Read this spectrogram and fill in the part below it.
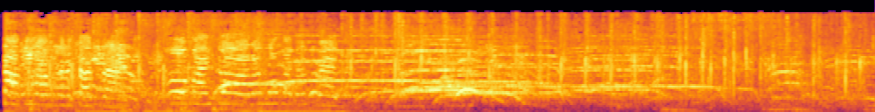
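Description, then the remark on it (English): Parents in a crowd clap and cheer enthusiastically for a child taking part in a drag show, with steady rapid applause mixed with high excited whoops and shouts from many voices, loud and sustained for the whole stretch. “Parents applauding enthusiastically for a child participating in a drag show.”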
